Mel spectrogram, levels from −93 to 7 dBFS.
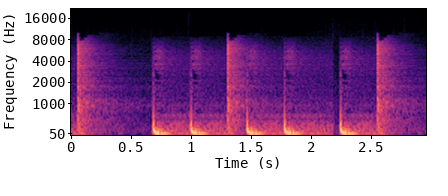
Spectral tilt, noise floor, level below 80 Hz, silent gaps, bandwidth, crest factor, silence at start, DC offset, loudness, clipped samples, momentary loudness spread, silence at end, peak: -6 dB/octave; -43 dBFS; -20 dBFS; none; 9 kHz; 16 dB; 0 s; under 0.1%; -16 LUFS; under 0.1%; 10 LU; 0.25 s; 0 dBFS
